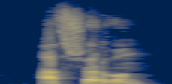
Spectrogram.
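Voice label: "асшӧрлун", Komi, male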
